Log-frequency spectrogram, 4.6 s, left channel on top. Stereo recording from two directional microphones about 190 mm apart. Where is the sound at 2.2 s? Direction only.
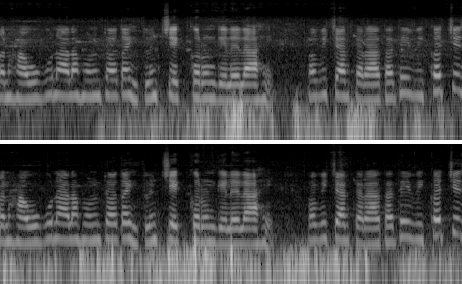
50° right (ahead or behind).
